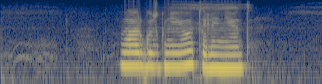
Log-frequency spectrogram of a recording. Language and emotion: Russian, sad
